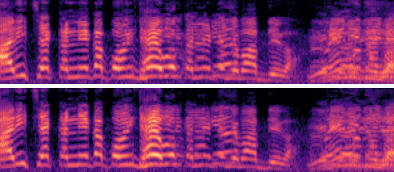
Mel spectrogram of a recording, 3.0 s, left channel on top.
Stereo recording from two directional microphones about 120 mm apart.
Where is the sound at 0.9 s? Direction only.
60° right (ahead or behind).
